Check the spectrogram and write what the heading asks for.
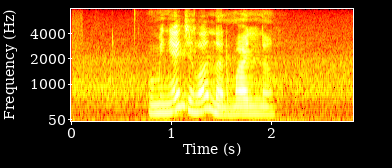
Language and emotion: Russian, positive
